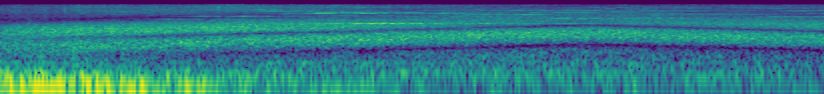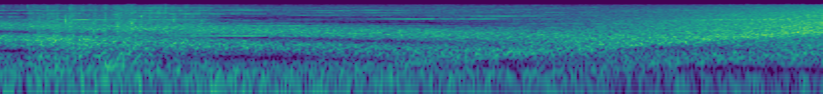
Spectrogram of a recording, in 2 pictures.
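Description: A steady rushing noise with a slow, jet-like flanging sweep that rises and then falls in pitch, dropping in level over the first second.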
